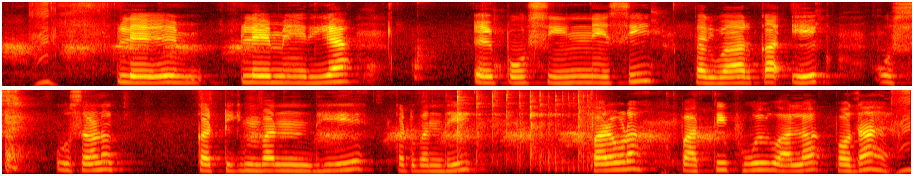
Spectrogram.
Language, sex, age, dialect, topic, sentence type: Hindi, female, 25-30, Awadhi Bundeli, agriculture, statement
